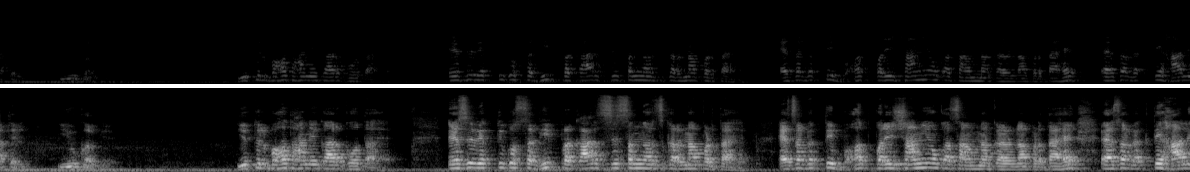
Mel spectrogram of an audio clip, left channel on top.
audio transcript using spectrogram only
तिल यूं करके, ये तिल बहुत हानिकारक होता है। ऐसे व्यक्ति को सभी प्रकार से संघर्ष करना पड़ता है। ऐसा व्यक्ति बहुत परेशानियों का सामना करना पड़ता है। ऐसा व्यक्ति हाल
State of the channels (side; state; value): left; quieter; 32.8 dB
